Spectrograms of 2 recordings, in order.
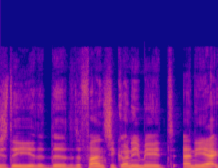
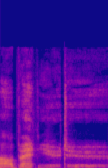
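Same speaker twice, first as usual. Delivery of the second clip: soft, quiet, slow and gruff voice; 9 dB quieter than usual. Recapping a show scene where Mick answers her lie, in Mick's gruff voice. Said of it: "his his gruff voice".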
